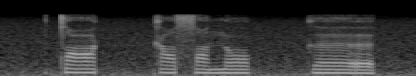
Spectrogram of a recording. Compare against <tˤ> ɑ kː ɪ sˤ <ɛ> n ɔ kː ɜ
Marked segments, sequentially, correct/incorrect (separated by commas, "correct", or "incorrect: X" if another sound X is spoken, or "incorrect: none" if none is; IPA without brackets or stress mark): correct, incorrect: ɪ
